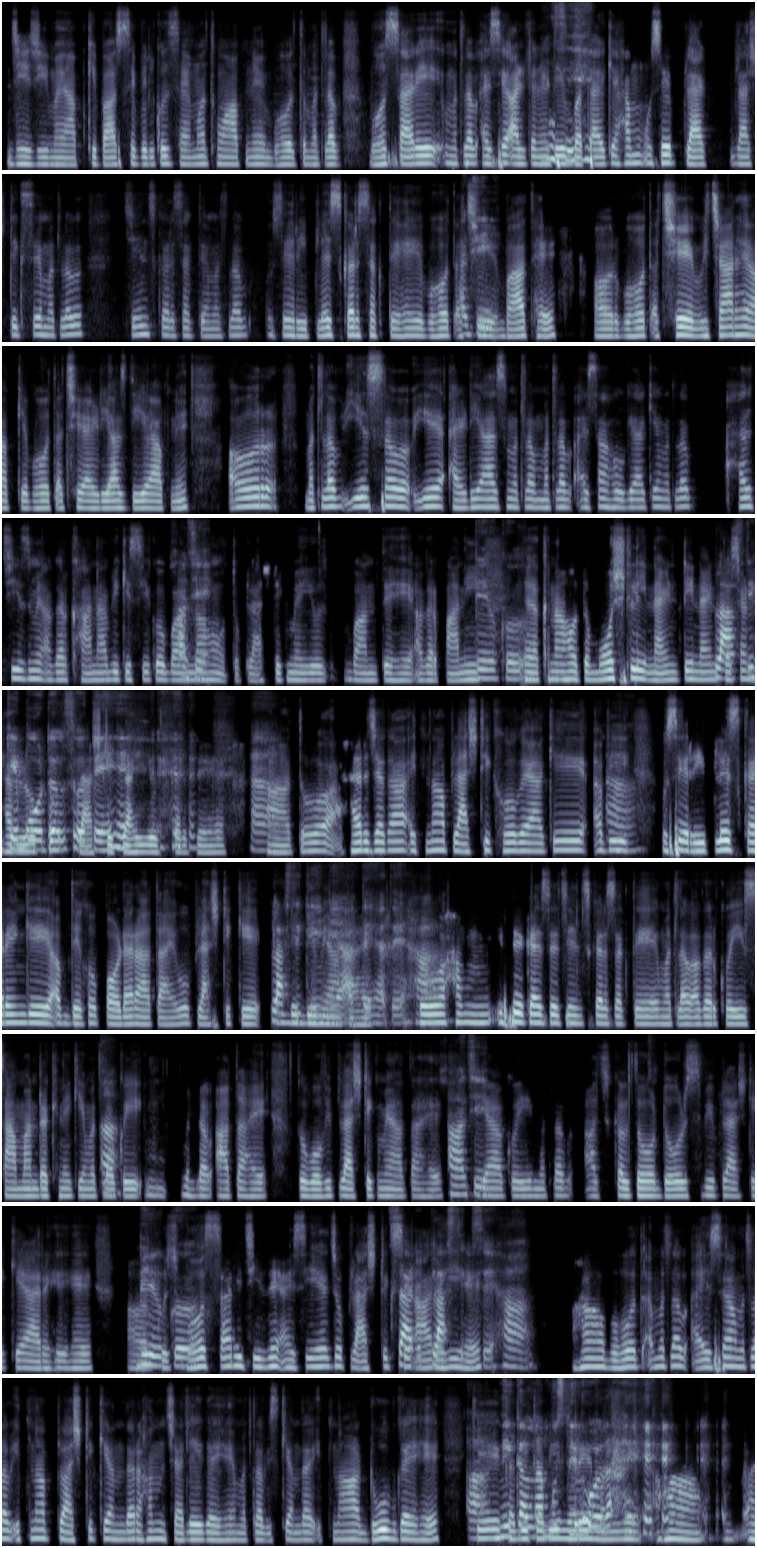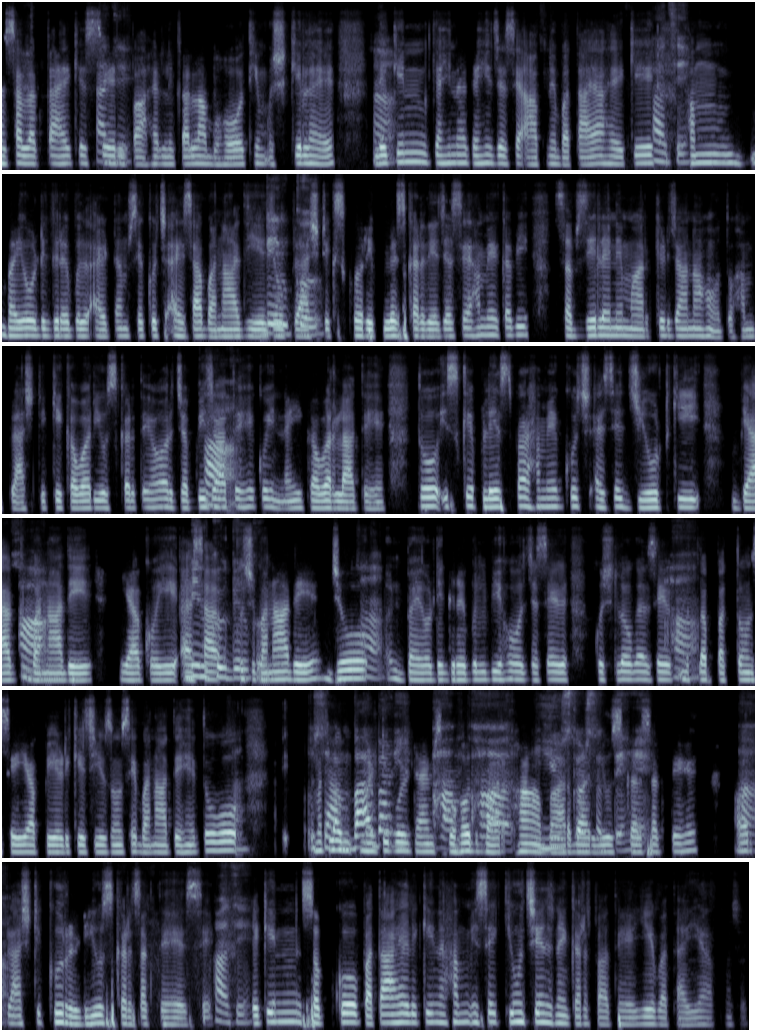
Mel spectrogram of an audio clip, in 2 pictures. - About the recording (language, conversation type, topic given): Hindi, unstructured, क्या आपको लगता है कि प्लास्टिक के बिना जीवन संभव है?
- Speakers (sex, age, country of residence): female, 30-34, Finland; male, 20-24, India
- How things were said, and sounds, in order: in English: "ऑल्टरनेटिव"; laughing while speaking: "हाँ जी"; in English: "चेंज"; in English: "रिप्लेस"; in English: "आइडियाज़"; tapping; in English: "आइडियाज़"; in English: "यूज़"; in English: "मोस्टली नाइनंटी नाइन परसेंट"; in English: "बॉटल्स"; laughing while speaking: "होते हैं"; chuckle; in English: "यूज"; in English: "रिप्लेस"; in English: "चेंज"; other background noise; in English: "डोर्स"; laughing while speaking: "हो रहा है"; laugh; in English: "बायोडिग्रेडेबल आइटम"; in English: "प्लास्टिक्स"; in English: "रिप्लेस"; in English: "मार्केट"; in English: "कवर यूज़"; in English: "कवर"; in English: "प्लेस"; in English: "बायोडिग्रेडेबल"; in English: "मल्टीपल टाइम्स"; in English: "यूज"; in English: "यूज़"; in English: "रीड्यूस"; in English: "चेंज"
